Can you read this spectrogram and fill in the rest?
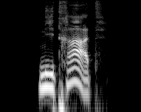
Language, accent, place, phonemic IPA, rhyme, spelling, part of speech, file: German, Germany, Berlin, /niˈtʁaːt/, -aːt, Nitrat, noun, De-Nitrat.ogg
- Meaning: nitrate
